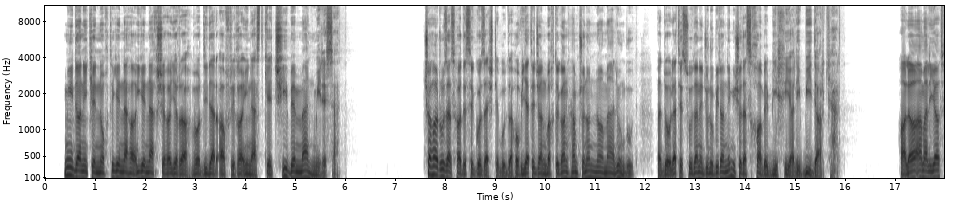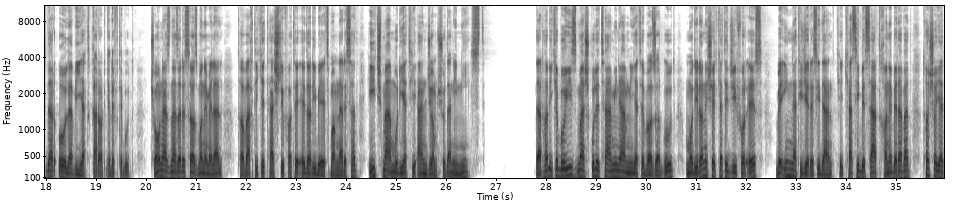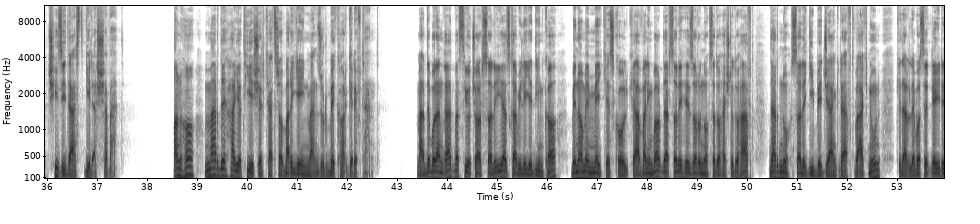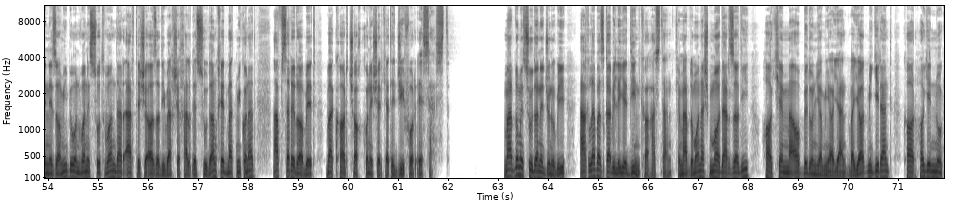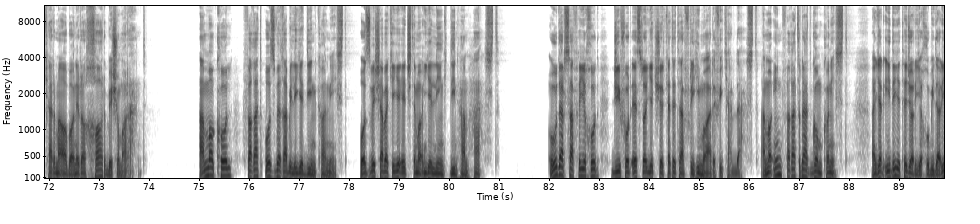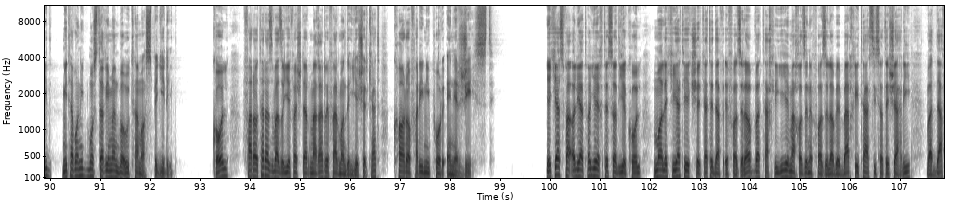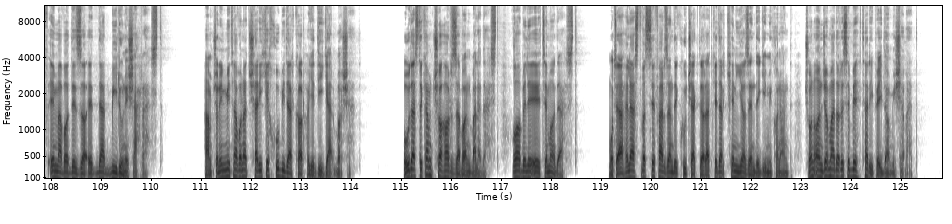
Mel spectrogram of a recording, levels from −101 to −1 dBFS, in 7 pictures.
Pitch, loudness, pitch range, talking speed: 100 Hz, -22 LUFS, 90-115 Hz, 145 wpm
